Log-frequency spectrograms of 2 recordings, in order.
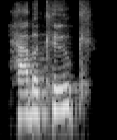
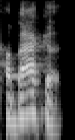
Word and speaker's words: Habakkuk: Habakkuk, or as I've heard some say, Habakkuk, or as I learned growing up in West Odessa, we just dropped off the last K and called it Habakkuk.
